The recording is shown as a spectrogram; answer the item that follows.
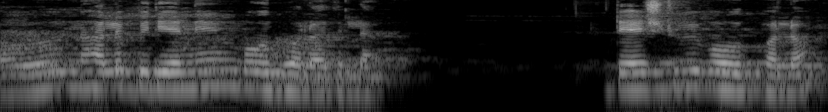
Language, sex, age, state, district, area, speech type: Odia, female, 18-30, Odisha, Puri, urban, spontaneous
